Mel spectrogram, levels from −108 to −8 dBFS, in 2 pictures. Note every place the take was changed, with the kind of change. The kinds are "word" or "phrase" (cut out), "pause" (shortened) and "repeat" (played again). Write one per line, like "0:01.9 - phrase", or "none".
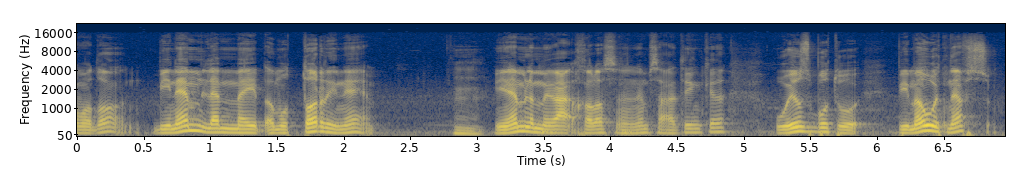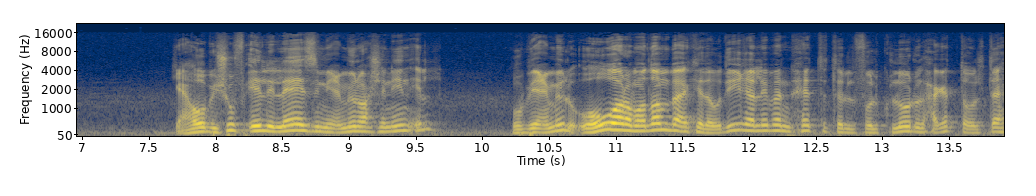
none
